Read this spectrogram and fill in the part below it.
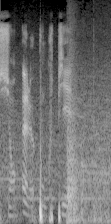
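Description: A body slams heavily onto a wrestling ring mat.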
